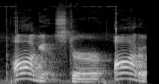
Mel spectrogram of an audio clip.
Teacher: There is no diphthong, it's just a straight ah sound.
